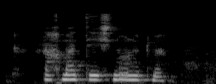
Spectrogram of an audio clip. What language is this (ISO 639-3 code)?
uzb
